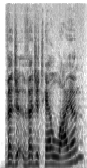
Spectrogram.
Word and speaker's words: Vegetal Lion: Did you know that Vegetal Lion is a play on words, and you're supposed to say it like vegetarian? Oh, vegetarian? Vegetalian?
